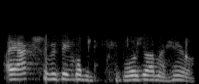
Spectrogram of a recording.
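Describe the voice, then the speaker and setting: Woman interviewing casually over a narrow phone line. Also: medium pitch. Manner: rambling, halting questions.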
